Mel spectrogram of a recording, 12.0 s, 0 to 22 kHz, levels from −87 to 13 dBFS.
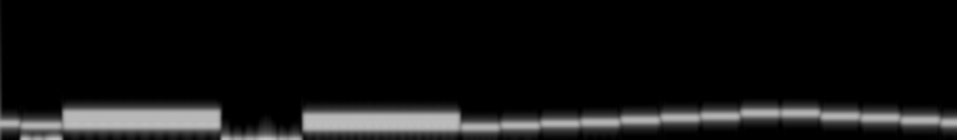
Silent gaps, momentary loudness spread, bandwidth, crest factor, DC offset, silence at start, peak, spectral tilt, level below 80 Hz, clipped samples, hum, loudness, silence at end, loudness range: none; 7 LU; 0.9 kHz; 12 dB; under 0.1%; 0 s; -2 dBFS; -12 dB/octave; -28 dBFS; under 0.1%; none; -14 LUFS; 0 s; 5 LU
